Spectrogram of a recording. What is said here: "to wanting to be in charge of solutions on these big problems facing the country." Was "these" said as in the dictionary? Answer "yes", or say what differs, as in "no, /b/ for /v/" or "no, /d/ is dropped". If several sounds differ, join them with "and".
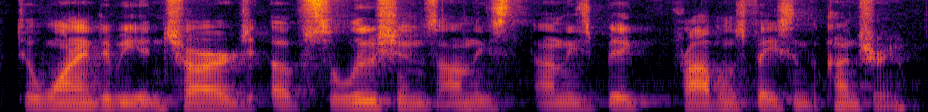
yes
